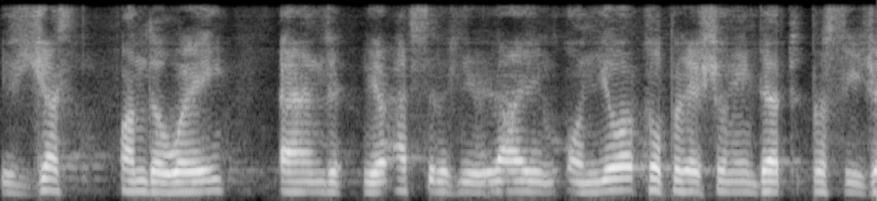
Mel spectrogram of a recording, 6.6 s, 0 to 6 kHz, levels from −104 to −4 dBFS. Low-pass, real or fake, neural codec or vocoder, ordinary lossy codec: 5.4 kHz; fake; codec, 44.1 kHz, 2.6 kbps, DAC; none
